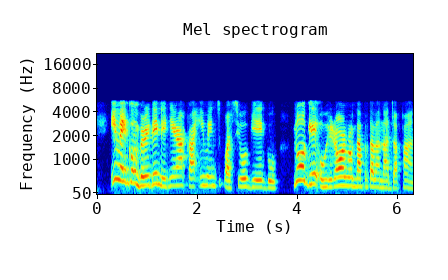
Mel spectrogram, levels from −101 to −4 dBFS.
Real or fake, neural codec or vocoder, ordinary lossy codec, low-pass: fake; codec, 16 kHz, 0.8 kbps, ZipCodec; none; 5.4 kHz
